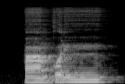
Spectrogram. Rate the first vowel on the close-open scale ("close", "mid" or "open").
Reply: open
